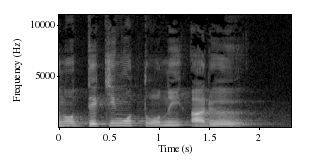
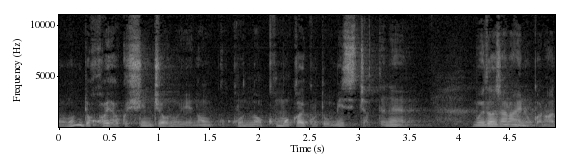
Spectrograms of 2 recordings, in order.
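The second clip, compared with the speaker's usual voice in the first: quiet inner musing; 8 semitones lower, 13 dB quieter than usual. Retold or imitated. Private doubting thought quoted aloud.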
